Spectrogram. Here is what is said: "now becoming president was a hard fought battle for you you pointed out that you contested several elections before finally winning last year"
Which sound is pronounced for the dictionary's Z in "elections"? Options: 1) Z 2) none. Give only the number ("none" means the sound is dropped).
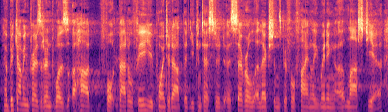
1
